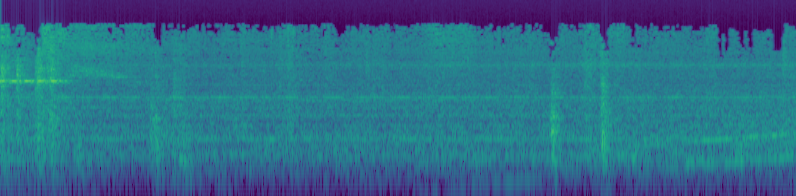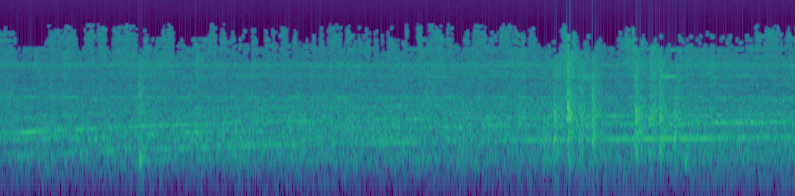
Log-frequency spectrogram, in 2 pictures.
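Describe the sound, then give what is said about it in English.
A London Underground Piccadilly line train to Rayners Lane running between Sudbury Hill and South Harrow stations, heard from inside the carriage: a steady loud rumble with a rising electric motor whine and occasional sharp clacks from the wheels on the track. No one speaks. “This is a Piccadilly line service to Rainers Lane.”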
